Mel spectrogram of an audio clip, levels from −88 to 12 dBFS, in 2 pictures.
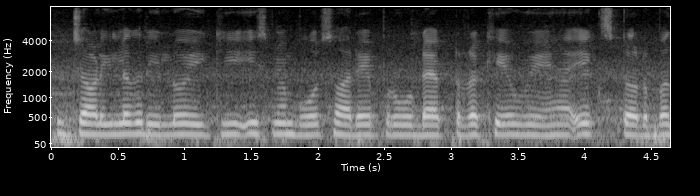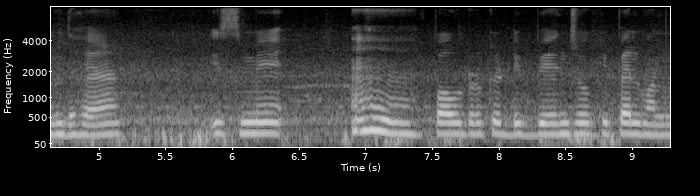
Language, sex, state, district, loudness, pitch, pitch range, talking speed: Hindi, female, Haryana, Jhajjar, -16 LUFS, 185 Hz, 180-195 Hz, 155 wpm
